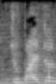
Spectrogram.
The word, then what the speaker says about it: Jupyter: Now I am coming towards the Jupyter notebook. You can call it Jupyter notebook also. Both are correct. Both pronunciations are correct.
